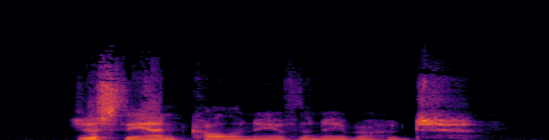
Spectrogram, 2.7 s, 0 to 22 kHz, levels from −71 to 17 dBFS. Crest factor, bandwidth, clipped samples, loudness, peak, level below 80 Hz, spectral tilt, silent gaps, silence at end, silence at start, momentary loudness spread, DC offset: 20 dB; 14 kHz; under 0.1%; -18 LUFS; 0 dBFS; -54 dBFS; -3 dB/octave; none; 0.35 s; 0.35 s; 12 LU; under 0.1%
